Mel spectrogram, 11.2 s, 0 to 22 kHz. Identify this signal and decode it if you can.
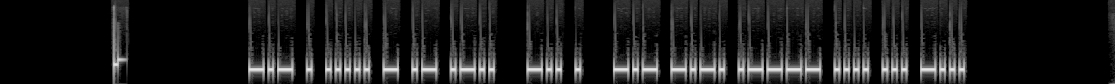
Morse code, heard as a keyed tone, about 25 wpm, 700 Hz. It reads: KE5TAL DE KC1HSB
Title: USA Callsign DE Callsign - 6 Characters - 25wpm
